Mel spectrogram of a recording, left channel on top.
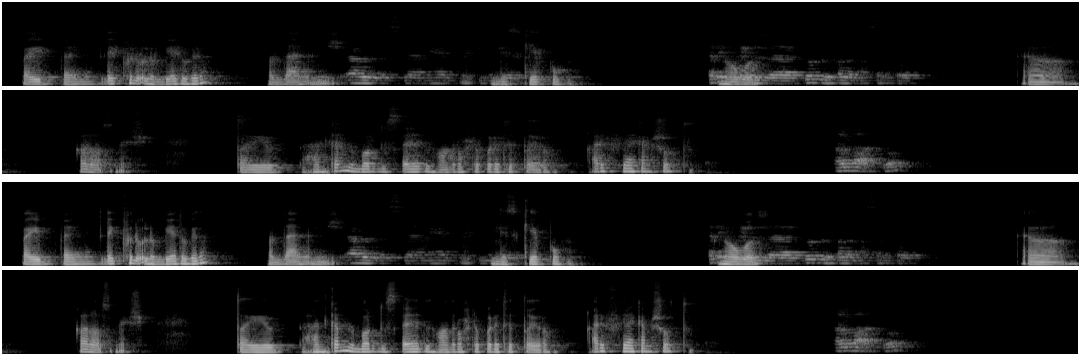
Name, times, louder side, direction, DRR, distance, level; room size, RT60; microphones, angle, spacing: voice 1, 0.2-2.1 2.7-3.3 4.9-5.7 7.2-7.6 10.2-10.8 11.5-12.6 13.1-16.3 16.6-17.7, right 4 dB, 50° right, 9 dB, 0.4 m, -28 dB
voice 2, 3.1-5.2 7.1-9.1 19.1-19.8, left 1 dB, 15° right, -5 dB, 2.9 m, -39 dB
9.6 x 6.2 x 2.9 m, 0.62 s
head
